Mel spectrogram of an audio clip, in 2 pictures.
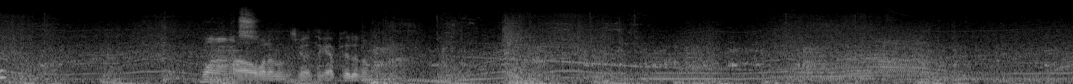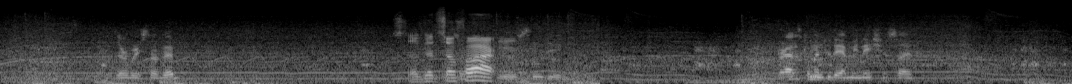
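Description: A sports car engine hums and revs up and down.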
